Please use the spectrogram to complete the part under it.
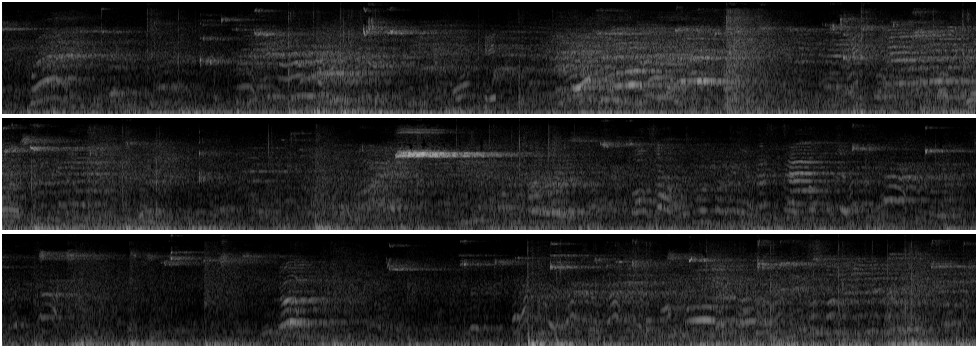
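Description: Spectators nearby chatter and call out.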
